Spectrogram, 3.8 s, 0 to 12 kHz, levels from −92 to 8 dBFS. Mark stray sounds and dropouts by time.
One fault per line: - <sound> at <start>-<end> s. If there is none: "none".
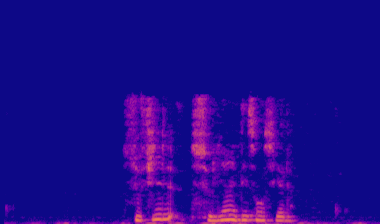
none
